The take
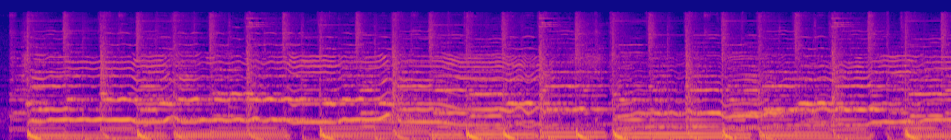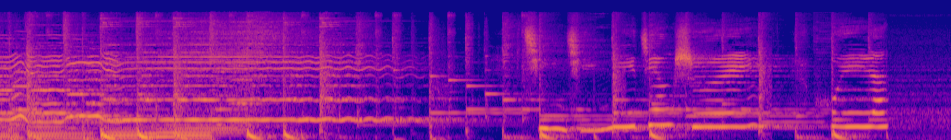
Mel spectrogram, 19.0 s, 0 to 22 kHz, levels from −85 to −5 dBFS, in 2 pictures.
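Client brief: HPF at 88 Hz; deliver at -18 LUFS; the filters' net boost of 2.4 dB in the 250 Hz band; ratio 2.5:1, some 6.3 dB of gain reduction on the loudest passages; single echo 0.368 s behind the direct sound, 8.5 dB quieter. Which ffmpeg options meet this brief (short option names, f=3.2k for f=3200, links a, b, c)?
-af "highpass=88,equalizer=f=250:t=o:g=4,acompressor=threshold=-31dB:ratio=2.5,aecho=1:1:368:0.376,volume=14dB"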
